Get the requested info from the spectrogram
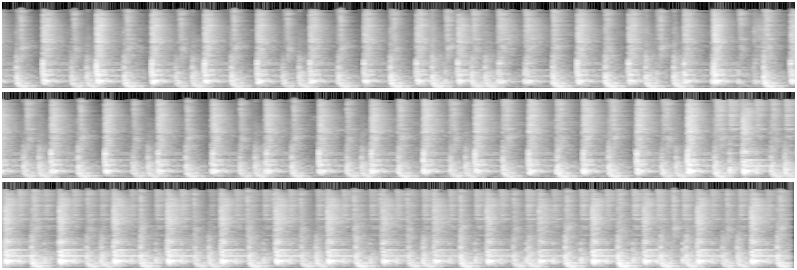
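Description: Drum kit played with sticks in a steady, fast, even groove. About fifteen seconds in, a repeating pitched tone joins the beat.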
